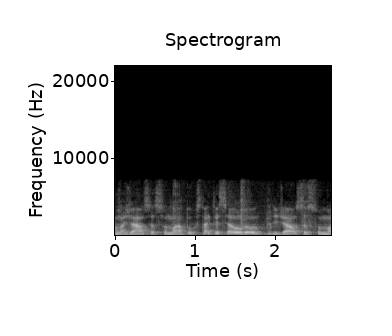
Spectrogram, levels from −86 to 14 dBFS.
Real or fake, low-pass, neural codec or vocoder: fake; 7.2 kHz; codec, 16 kHz, 2 kbps, FunCodec, trained on LibriTTS, 25 frames a second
